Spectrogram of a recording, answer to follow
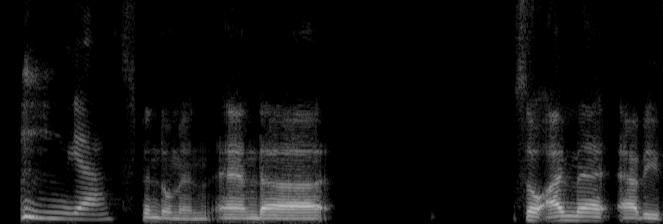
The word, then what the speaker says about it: Spindelman: do you say your last name findell minh spindel Minh yeah spindle Minh and so I met Abby through Rachel which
